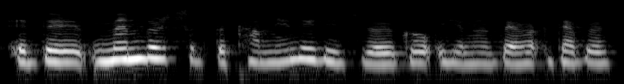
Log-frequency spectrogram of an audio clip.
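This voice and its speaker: A woman's voice: medium pitch, fairly quick, highs cut off. A woman speaking as a scholar in an interview, hesitant and thoughtful, full of fillers and restarts. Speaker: scholar guest. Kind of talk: conversational interview.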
